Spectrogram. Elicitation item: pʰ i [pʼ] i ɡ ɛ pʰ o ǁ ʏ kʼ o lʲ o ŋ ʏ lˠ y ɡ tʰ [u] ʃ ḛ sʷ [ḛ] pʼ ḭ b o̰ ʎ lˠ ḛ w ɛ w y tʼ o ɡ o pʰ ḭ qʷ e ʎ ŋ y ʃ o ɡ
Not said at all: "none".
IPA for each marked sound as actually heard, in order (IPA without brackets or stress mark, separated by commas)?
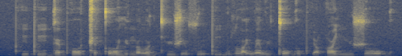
pʼ, y, ḛ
